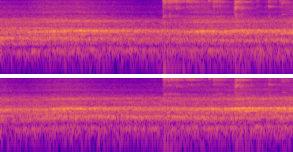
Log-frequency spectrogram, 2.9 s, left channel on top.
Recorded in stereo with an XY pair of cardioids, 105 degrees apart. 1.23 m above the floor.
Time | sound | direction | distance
1.6 | keys jangling | 45° left | 3.5 m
